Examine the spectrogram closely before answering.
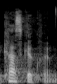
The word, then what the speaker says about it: Kuskokwim: Could you please address whether the communities that live on pronounce the river? The Kuskokwim, Your Honor. Kuskokwim.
